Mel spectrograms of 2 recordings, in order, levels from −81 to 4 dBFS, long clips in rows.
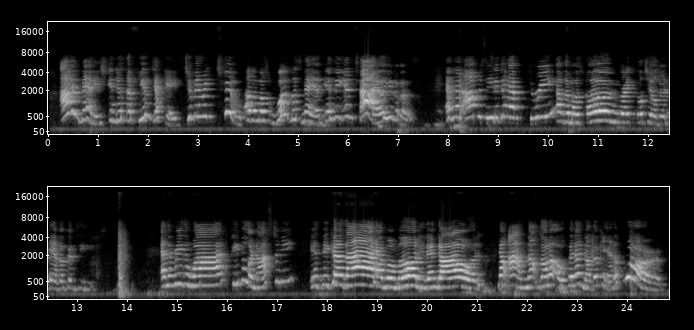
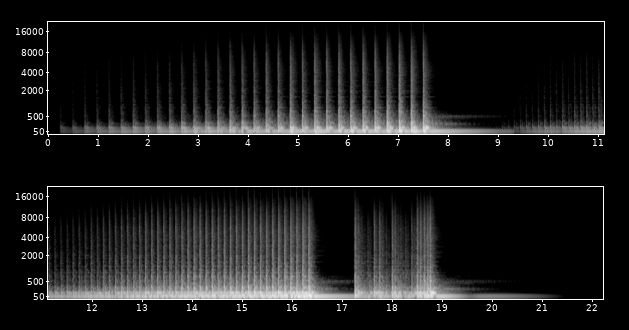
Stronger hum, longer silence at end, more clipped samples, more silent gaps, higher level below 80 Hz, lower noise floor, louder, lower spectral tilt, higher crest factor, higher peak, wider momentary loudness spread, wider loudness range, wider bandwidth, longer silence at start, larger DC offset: neither; second, 0.15 s vs 2.8 s; second, under 0.1% vs 0.2%; neither; second, -64 dBFS vs -20 dBFS; second, -52 dBFS vs -72 dBFS; second, -18 LUFS vs -15 LUFS; second, -3 dB/octave vs -7.5 dB/octave; about the same, 18 dB vs 16 dB; about the same, -2 dBFS vs 0 dBFS; second, 17 LU vs 21 LU; second, 10 LU vs 20 LU; first, 18.5 kHz vs 11 kHz; second, 0.25 s vs 1.5 s; neither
